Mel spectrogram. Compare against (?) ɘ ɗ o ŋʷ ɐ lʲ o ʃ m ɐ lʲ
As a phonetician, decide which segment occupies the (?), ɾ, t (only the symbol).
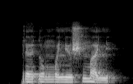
ɾ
